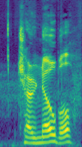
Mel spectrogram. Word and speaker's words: Chernobyl: Chernobyl, that's how you pronounce it.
